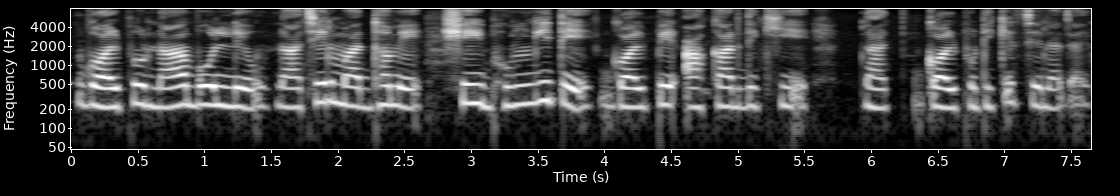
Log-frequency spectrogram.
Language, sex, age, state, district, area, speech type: Bengali, female, 30-45, West Bengal, Bankura, urban, spontaneous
